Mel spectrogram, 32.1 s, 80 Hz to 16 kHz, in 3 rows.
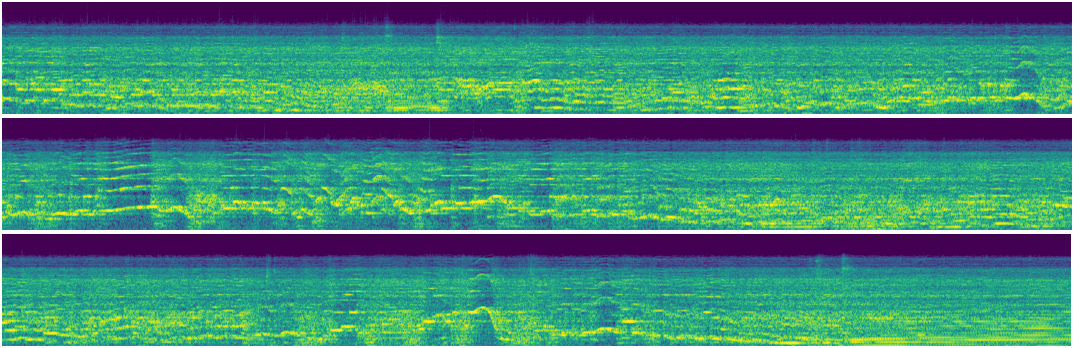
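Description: Electric guitar with EMG pickups played as a fast metal shred solo, a 1970s B.C. Rich Virgin through a Marshall amp. Rapid runs of notes are broken by swooping pitch bends from the Floyd Rose whammy bar, with a long falling dive near the end.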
